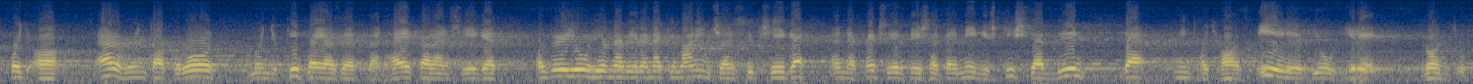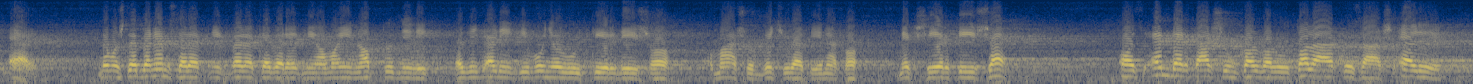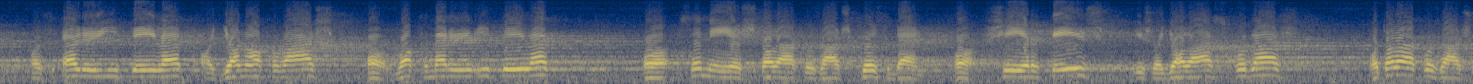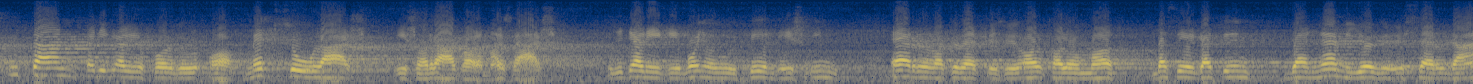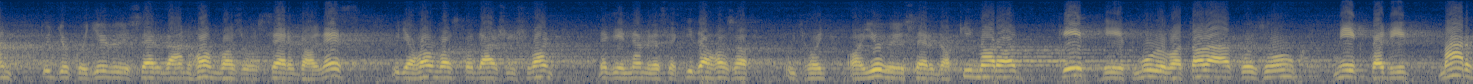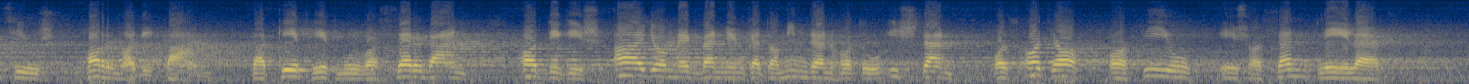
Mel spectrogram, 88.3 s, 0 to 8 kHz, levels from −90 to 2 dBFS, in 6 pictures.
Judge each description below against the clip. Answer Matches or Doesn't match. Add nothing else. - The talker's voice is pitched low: Doesn't match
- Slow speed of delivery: Matches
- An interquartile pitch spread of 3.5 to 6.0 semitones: Matches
